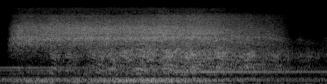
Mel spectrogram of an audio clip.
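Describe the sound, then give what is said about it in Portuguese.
A voice imitates picanha sizzling on a charcoal grill with one long, steady, loud hissing 'tsss' that holds for about three seconds before cutting off. “aí você bota lá aquela, aquela grelhazinha, aquele, aquele, aquele carvãozinho maneiro queimando, aí tu joga aquela, aquela picanha em cima, daqui a pouco começa o hino de louvor.”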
